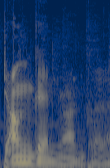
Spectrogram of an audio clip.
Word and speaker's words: Danganronpa: Oh, I'm sorry. Dongan Rampa. That's how you pronounce it.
